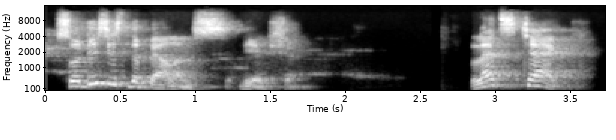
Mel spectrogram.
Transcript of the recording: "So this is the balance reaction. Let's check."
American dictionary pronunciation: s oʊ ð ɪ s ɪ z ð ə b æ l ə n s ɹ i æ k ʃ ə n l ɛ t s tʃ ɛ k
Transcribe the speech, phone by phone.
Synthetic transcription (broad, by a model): s oʊ ð ɪ s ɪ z ð ə b æ l ə n s ɹ i æ k ʃ ə n l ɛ t s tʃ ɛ k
